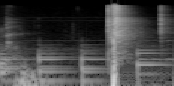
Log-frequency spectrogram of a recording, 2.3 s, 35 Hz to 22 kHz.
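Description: A single sharp metallic clack from a CZ 247 submachine gun's action about one and a half seconds in, the bolt slamming forward as the gun is worked unloaded. Soft background music plays underneath.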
